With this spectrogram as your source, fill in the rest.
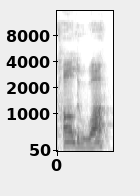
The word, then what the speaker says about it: halua: Halua, it is two vowels, but they kind of make separate sounds like halua. They're different syllables, halua.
